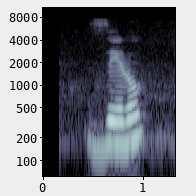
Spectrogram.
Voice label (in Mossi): "zero", moore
